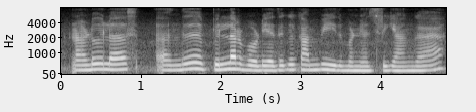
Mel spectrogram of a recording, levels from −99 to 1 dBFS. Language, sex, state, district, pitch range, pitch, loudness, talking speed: Tamil, female, Tamil Nadu, Kanyakumari, 210-250 Hz, 230 Hz, -16 LUFS, 110 wpm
